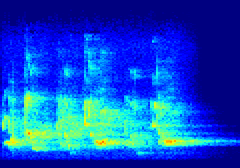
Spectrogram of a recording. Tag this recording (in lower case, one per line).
chirp
bird
animal
wild animals
bird vocalization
